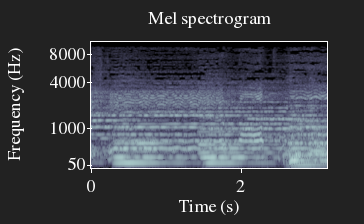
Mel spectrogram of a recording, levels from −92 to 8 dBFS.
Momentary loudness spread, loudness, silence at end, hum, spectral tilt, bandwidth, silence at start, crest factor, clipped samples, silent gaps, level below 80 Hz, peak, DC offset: 4 LU; -21 LUFS; 0 s; none; -7 dB/octave; 9.8 kHz; 0 s; 14 dB; under 0.1%; none; -38 dBFS; -6 dBFS; under 0.1%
